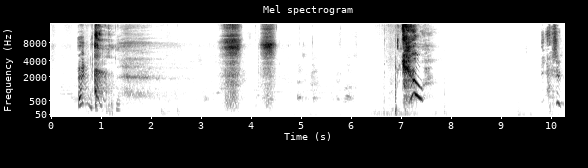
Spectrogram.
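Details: Compilation of women sneezing: several sharp sneezes from different people with brief talking between; sneezing.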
